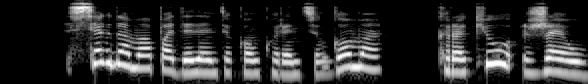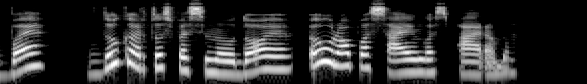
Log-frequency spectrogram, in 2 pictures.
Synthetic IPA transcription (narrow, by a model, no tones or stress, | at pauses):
sʲiɛɡd̪ɐmɐpɐd̪ʲɪd̪ʲɪnʲt̪ʲɪkɔŋkʊɾʲɛnʲt̪sʲɪŋɡʊmɑː | kɾɐkʲuːʒɛubɛ | d̪ʊkɐɾt̪ʊspɐsʲɪnɒʊd̪oːjoːɛʊɾɔpoːsːɑːjʊŋɡoːspɑːɾɐ̰mɑː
